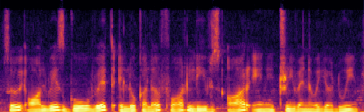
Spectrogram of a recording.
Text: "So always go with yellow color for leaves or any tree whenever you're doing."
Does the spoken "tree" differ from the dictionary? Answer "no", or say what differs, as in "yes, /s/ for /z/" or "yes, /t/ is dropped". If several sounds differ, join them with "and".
no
